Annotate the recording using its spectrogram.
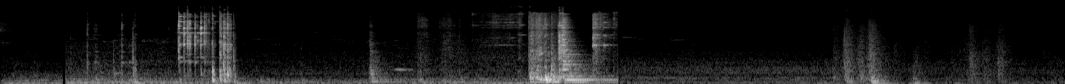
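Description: Glass clinking and crashing as waste is dropped through the brush-lined slot of a recycling container. The loudest crash comes about five and a half seconds in, with a shorter clatter about two seconds in and a smaller one near the end.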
